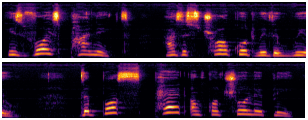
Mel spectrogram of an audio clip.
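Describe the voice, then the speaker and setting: Female folktale narrator: high register, animated intonation, unhurried dramatic read. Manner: slow, deliberate, expressive storytelling. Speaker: storyteller, narrator.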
